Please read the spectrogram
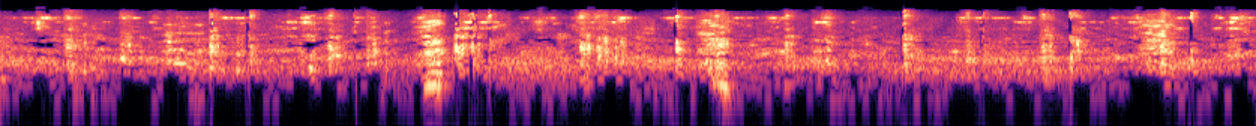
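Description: A table tennis ball clicking sharply and irregularly as it bounces on the table and is batted back, with voices in the background.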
